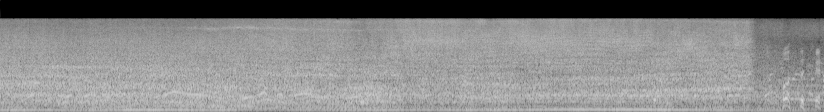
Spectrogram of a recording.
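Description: A truck engine roars loudly.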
